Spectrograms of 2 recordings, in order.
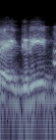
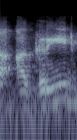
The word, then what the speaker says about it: agreed: हाँ, इसको पहले तो इसको एग्रीड नहीं भैया, अग्रीड प्रोनाउंस किया. अग्रीड, नॉट एग्रीड.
